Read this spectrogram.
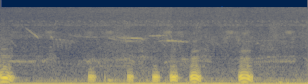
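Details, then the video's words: Low, throaty grunts from a giant eagle-owl filmed in Kruger National Park: an opening note, a pause, then a rapid run of five short pulses and a final grunt. Soft birdsong sits far behind. "Rare And Beautiful "Sights And Sounds" Of The Giant Eagle Owl"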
